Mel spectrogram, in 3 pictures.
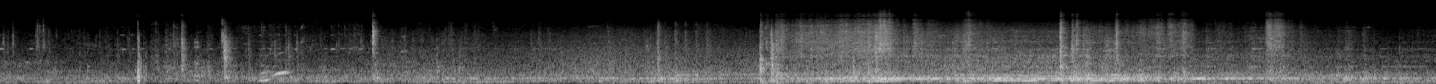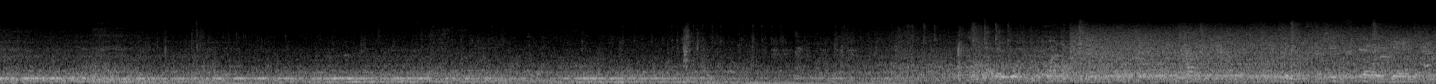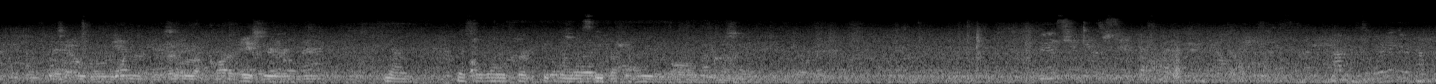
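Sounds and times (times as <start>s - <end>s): moving train rumble: 0.0s - 43.0s.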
